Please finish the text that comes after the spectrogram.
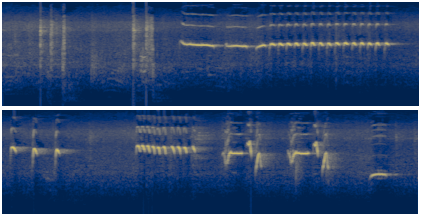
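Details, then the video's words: Over-excited caged white-rumped shama showing off its repertoire and agitating the other house birds; loud high whistles with long trilled runs of rapid repeated notes, sharp clicks and a low closing whistle. "Murai Batu Over Emosi Bongkar materi Malah bikin ngamuk burung serumah"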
